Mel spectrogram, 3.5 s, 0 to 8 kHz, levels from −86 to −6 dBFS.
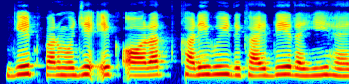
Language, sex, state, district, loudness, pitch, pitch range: Hindi, female, Uttar Pradesh, Lalitpur, -14 LUFS, 225 Hz, 215-240 Hz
